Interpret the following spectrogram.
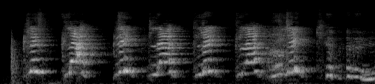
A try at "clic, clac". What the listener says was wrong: Non, t'as dit trop vite.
